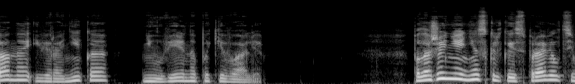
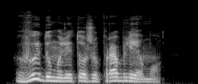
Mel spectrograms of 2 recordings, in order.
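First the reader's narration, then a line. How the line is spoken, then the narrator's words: Snort. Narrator (Russian): он фыркнул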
